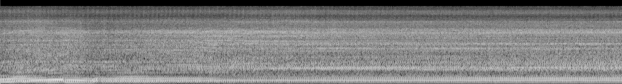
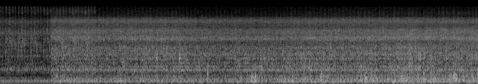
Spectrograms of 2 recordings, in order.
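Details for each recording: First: VW G1 carburetted AP engine, after fixing low fuel pressure: a short rev drops back to a smooth, steady idle with no stumble or surge; fuel pressure much better than before. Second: VW G1 with carburetted AP engine: uneven, hunting idle with slight stumbles; pump fuel pressure practically zero, starving the engine, which had stalled repeatedly on the drive to the shop.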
